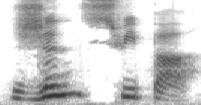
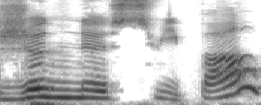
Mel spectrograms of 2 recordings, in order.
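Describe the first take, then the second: First: The syllables are squeezed together and reduced. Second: Every syllable is said fully and separately. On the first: It sounds relaxed and natural. The speaker calls it right. "compress this a little bit ... that will sound a little bit more natural" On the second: It sounds overly careful and exact. The speaker calls it wrong. "which might sound overly careful to a native French speaker"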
